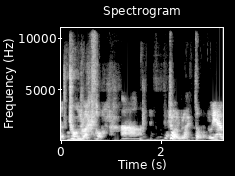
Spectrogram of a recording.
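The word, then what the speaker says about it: John Blackthorne: John blackor lady Muro you got to say his name like John blackor uh John blackor we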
